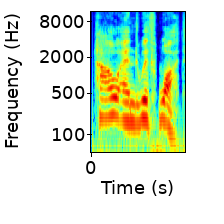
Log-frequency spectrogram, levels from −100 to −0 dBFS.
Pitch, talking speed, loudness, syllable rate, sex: 170 Hz, 255 wpm, -16 LUFS, 4.8 syllables/s, male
